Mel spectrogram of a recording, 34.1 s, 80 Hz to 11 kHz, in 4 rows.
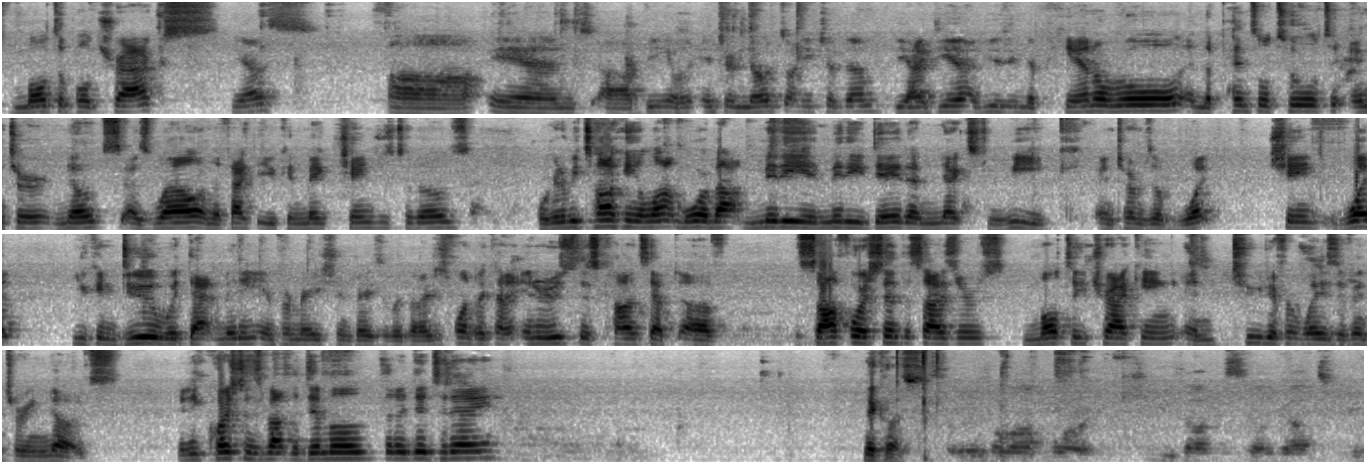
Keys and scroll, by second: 31.3 super+s.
